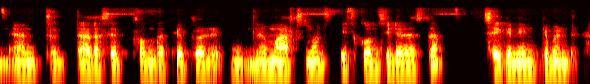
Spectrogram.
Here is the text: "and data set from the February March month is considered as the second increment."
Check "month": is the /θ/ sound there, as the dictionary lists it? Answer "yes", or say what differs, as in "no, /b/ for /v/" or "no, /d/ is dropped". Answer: no, /s/ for /θ/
